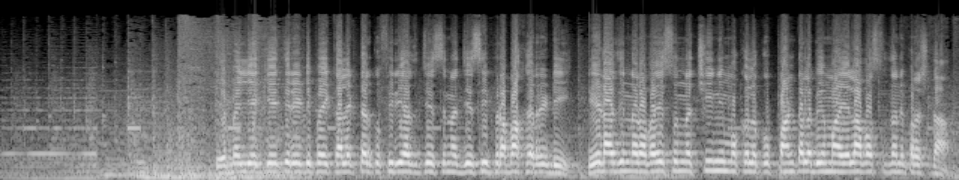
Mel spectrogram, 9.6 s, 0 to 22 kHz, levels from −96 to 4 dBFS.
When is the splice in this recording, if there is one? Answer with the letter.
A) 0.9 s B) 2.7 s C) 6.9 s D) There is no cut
A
